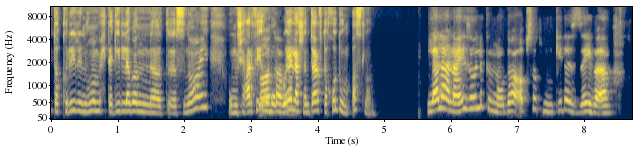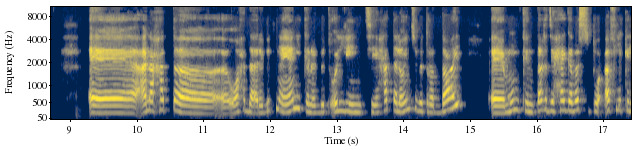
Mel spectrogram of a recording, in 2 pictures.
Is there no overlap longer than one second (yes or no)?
yes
